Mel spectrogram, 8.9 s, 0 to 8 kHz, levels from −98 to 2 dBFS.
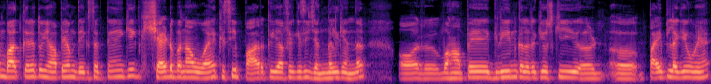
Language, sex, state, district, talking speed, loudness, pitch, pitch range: Maithili, male, Bihar, Araria, 245 wpm, -23 LUFS, 165 Hz, 150-175 Hz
